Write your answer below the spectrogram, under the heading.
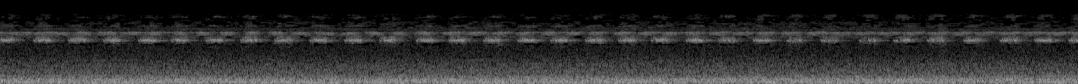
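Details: Crickets calling under a peaceful night sky, summer evening: a long unbroken series of high, evenly timed chirps, about three per second, with a steady low rumble beneath throughout.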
